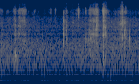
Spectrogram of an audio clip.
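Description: Scissors snip through thrift store ribbon in a few quick, close, quiet cuts with soft rustling of the ribbon between them.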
